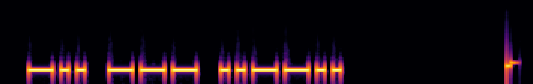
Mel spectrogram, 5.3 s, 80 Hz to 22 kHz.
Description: Morse code, heard as a keyed tone, about 15 wpm, 700 Hz. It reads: DO?
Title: Sentences from Top 100 Words and Abbreviations 15wpm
